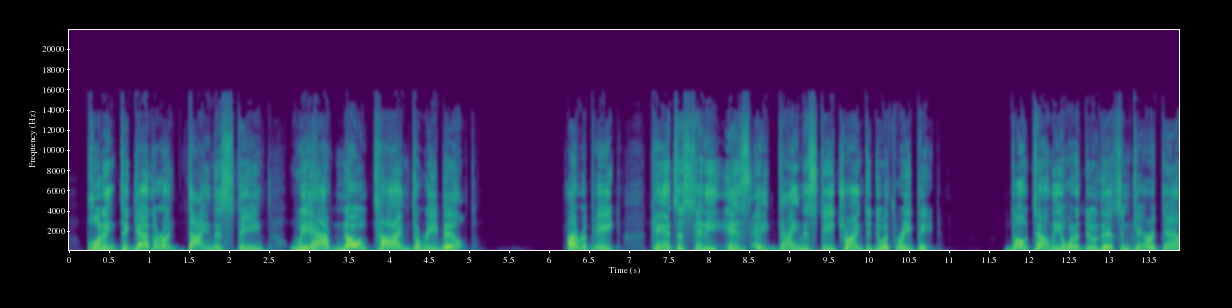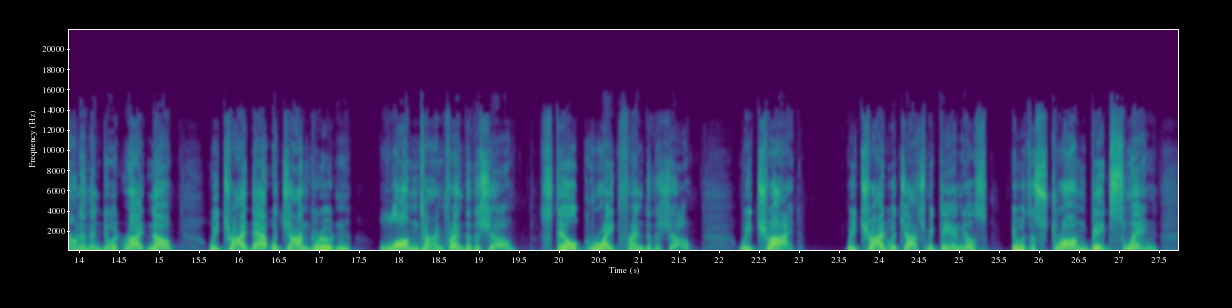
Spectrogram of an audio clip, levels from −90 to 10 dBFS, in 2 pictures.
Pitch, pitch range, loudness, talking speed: 220 Hz, 190-265 Hz, -19 LUFS, 150 wpm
